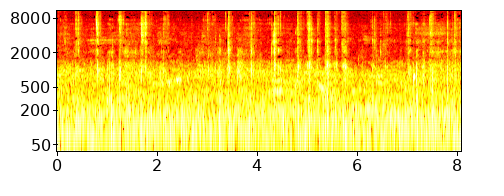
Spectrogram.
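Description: Close-miked chewing of a mouthful of rice and fish curry eaten by hand, with irregular wet mouth clicks and smacks.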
